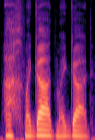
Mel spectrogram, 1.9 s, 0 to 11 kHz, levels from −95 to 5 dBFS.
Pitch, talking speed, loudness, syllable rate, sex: 115 Hz, 155 wpm, -18 LUFS, 3.1 syllables/s, male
